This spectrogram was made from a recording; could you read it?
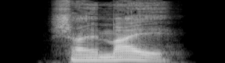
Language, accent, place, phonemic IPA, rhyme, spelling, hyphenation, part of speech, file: German, Germany, Berlin, /ʃalˈmaɪ̯/, -aɪ̯, Schalmei, Schal‧mei, noun, De-Schalmei.ogg
- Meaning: 1. shawm 2. a member of the shawm family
